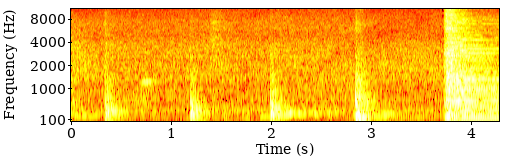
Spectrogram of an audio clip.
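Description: Four sharp percussive knocks, evenly spaced a little under a second apart as a four-beat lead-in, then acoustic guitar strumming starts loudly just before the end.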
